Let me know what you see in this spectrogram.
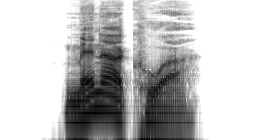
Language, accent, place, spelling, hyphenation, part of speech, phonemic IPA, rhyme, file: German, Germany, Berlin, Männerchor, Män‧ner‧chor, noun, /ˈmɛnɐˌkoːɐ̯/, -oːɐ̯, De-Männerchor.ogg
- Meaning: male choir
